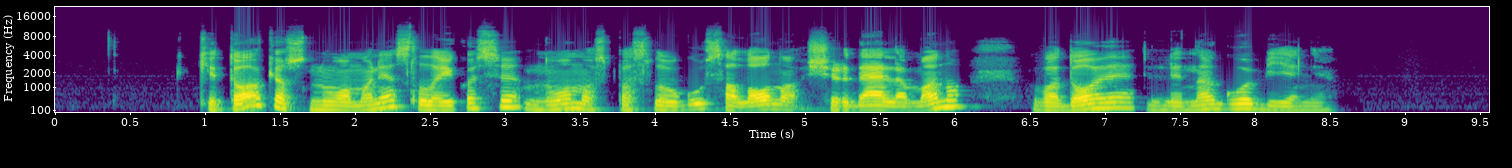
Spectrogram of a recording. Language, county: Lithuanian, Vilnius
